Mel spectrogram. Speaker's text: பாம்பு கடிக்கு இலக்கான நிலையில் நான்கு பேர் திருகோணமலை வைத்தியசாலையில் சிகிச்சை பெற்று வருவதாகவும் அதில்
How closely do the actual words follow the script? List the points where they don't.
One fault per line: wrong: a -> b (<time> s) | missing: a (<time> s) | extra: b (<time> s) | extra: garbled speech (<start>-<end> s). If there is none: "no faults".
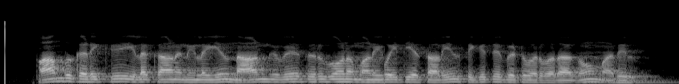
no faults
